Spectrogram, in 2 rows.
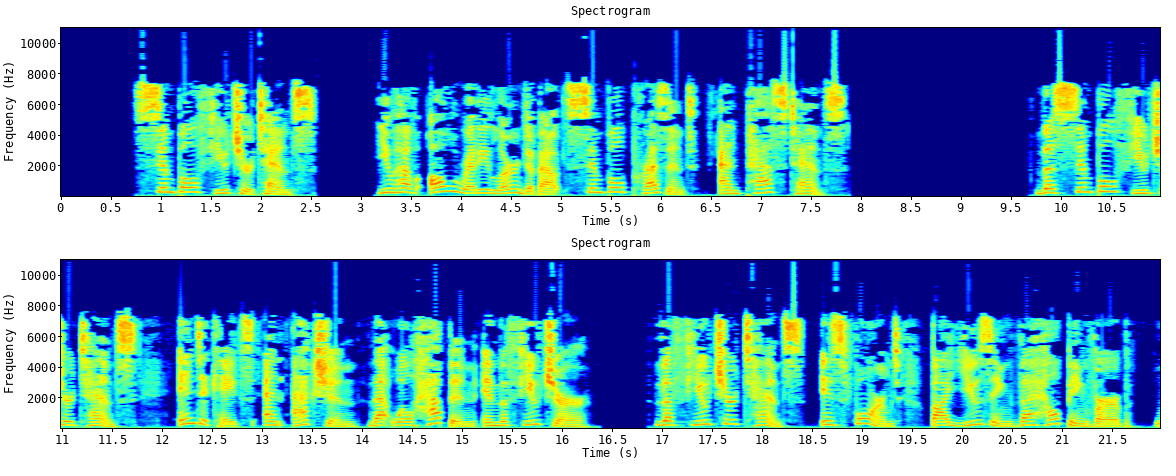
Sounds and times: Speech: 0.8s - 2.6s, 3.2s - 7.9s, 9.8s - 21.9s.

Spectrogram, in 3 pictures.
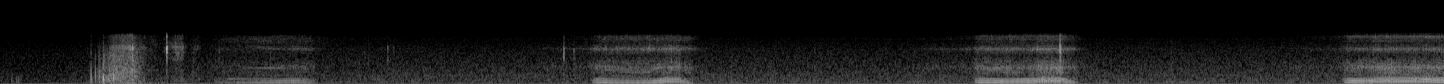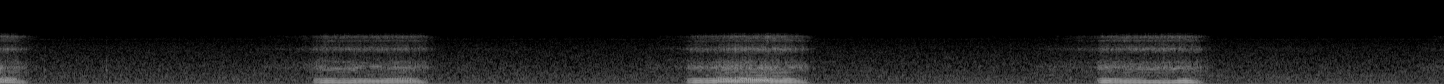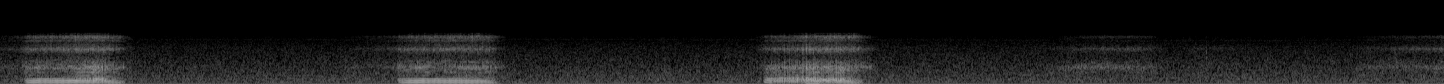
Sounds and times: Snoring: 2.2s - 3.2s, 5.8s - 7.0s, 9.3s - 10.9s, 13.1s - 14.8s, 17.2s - 18.8s, 21.1s - 22.6s, 25.0s - 26.6s, 28.8s - 30.2s, 32.5s - 34.0s, 36.5s - 37.6s, 39.5s - 40.5s, 42.6s - 43.3s.

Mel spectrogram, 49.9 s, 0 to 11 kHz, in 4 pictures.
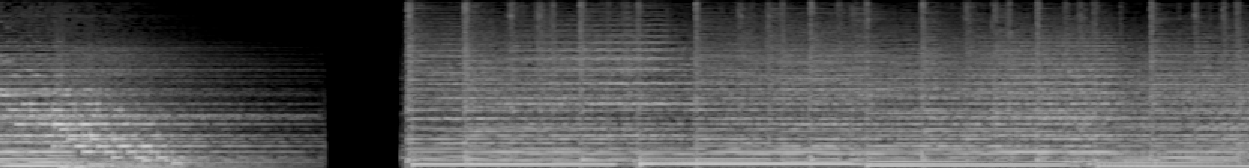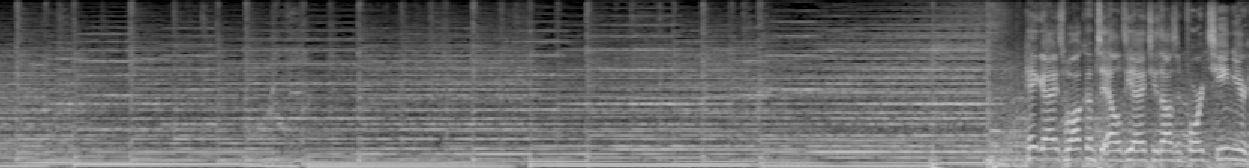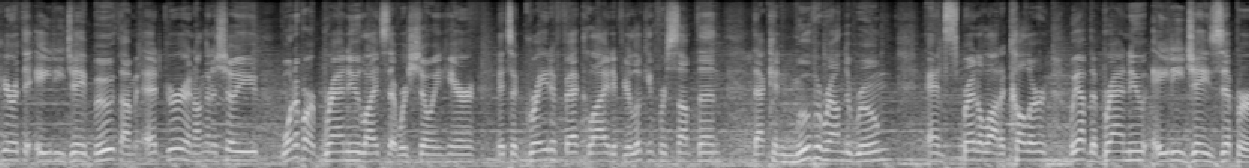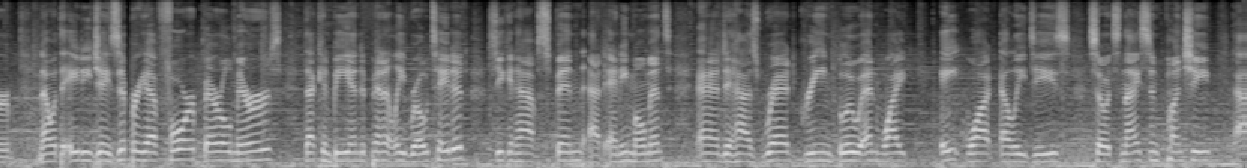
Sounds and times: Music: 0.0s - 3.3s, 4.1s - 49.9s
Speech: 22.8s - 49.9s.

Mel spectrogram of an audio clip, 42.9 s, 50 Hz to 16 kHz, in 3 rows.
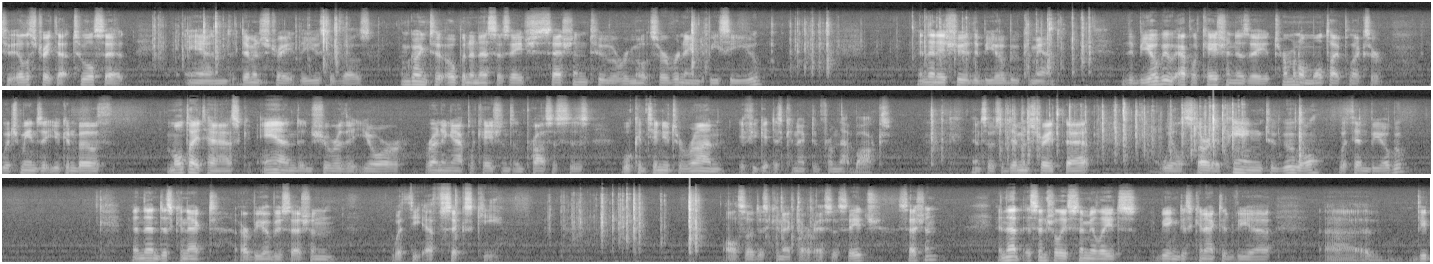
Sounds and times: Speech: 0.0s - 7.7s, 9.1s - 10.6s, 11.2s - 15.4s, 16.0s - 23.2s, 24.0s - 28.4s, 29.9s - 33.6s, 35.8s - 42.8s.

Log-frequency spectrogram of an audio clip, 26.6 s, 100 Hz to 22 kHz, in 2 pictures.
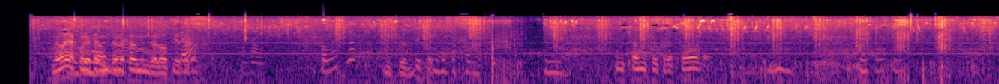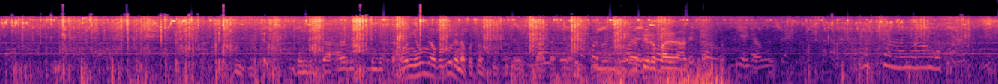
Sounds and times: Horse: 0.8s - 22.6s, 23.2s - 26.6s.

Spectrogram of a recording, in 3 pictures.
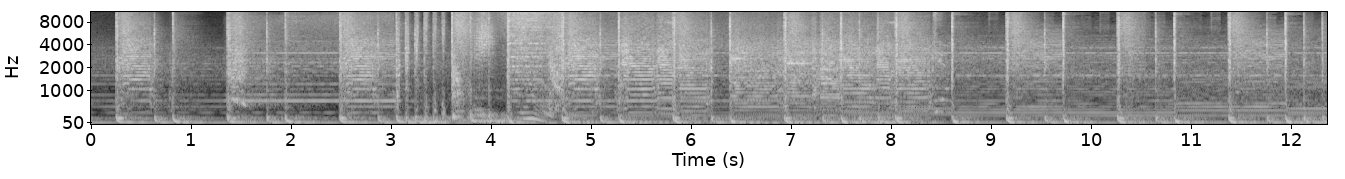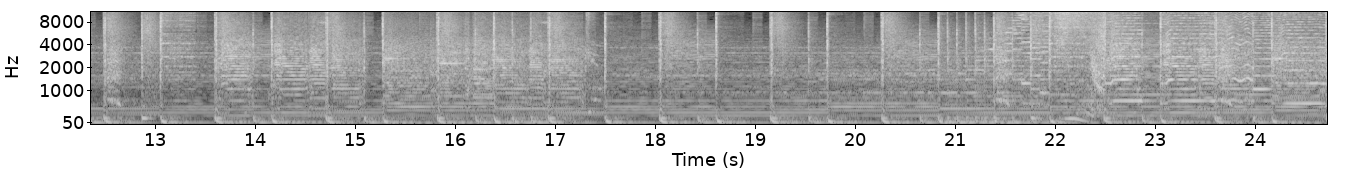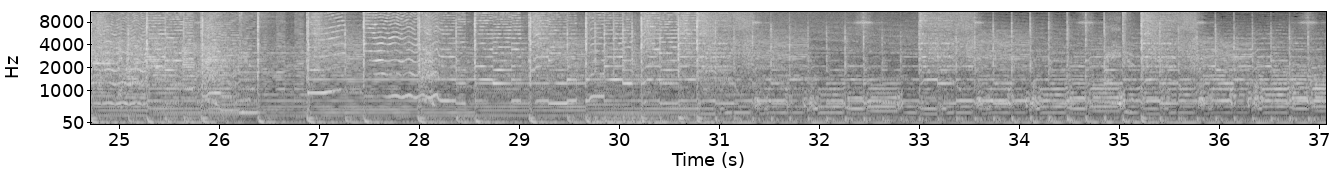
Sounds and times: Music: 0.0s - 37.0s.

